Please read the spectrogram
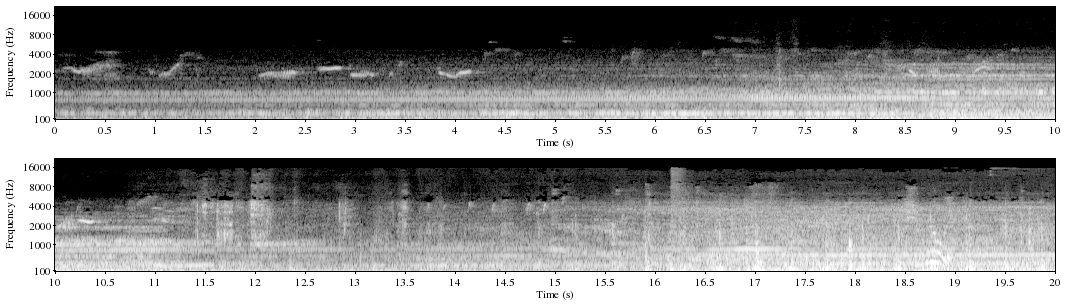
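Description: Newly fitted diesel air heater on its first start-up, running with a steady whirring hum that grows louder over the first several seconds, then holds steady.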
